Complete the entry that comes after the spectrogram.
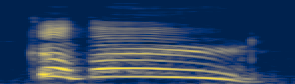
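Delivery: very high, bright praise. Real, not acted. Owner praising the parrot for whistling, very high praise. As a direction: praise the bird lavishly.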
